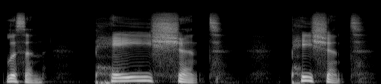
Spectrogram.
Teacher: The ti in the middle makes a shh sound like when you're telling someone to be quiet.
